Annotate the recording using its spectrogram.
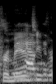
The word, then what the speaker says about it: Primanti: And then what about, which is kind of proliferating now, Primanti Brothers? Am I saying that right? – Yes, Primanti Brothers? – Yeah.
